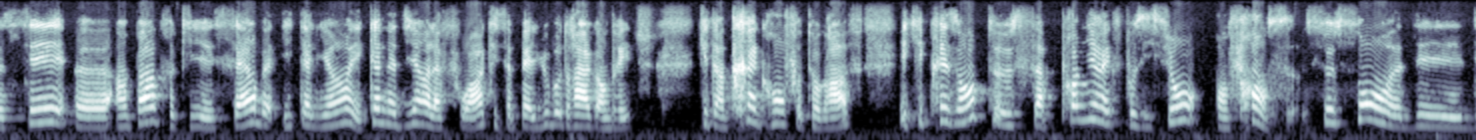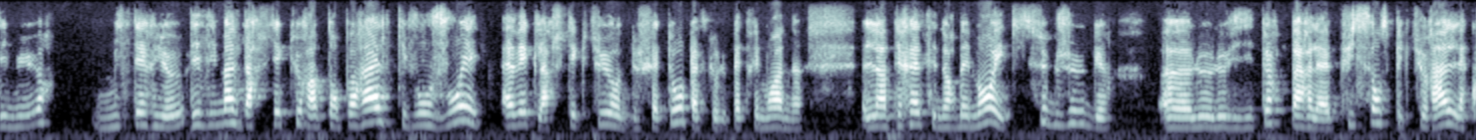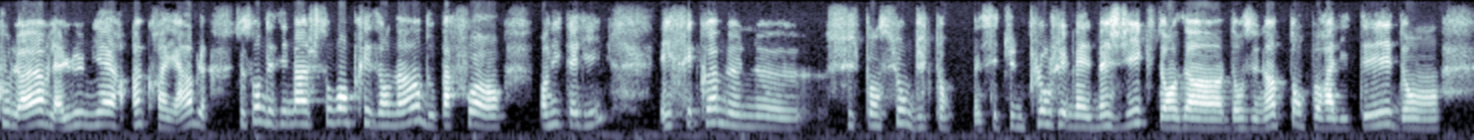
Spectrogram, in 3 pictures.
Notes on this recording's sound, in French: Enregistrement réalisé par téléphone, entre Paris et le Domaine de Chaumont-sur-Loire.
